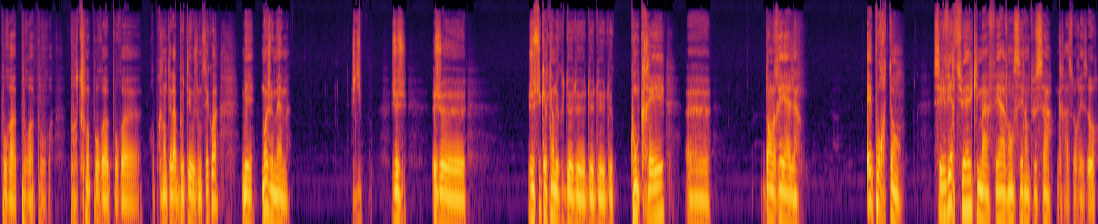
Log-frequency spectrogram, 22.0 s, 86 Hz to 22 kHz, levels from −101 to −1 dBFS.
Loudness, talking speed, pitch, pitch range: -19 LUFS, 145 wpm, 95 Hz, 85-100 Hz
